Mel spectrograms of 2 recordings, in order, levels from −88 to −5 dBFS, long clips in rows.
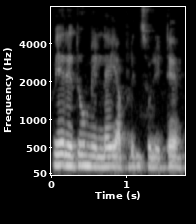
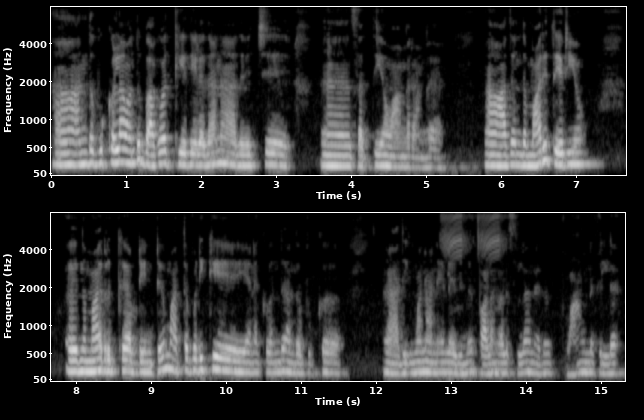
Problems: background sounds at intervals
